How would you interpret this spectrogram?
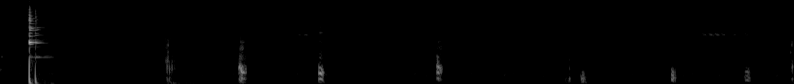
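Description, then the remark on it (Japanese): A sharp, bright clink of drinking glasses touching in a toast while drinking at home, followed by a scattering of softer, irregular taps and small knocks in otherwise quiet surroundings. “じゃあとりあえず乾杯しよっか。”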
